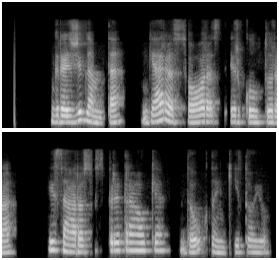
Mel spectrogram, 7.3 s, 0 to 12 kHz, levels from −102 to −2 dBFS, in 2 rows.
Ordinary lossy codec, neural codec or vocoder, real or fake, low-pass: AAC, 48 kbps; none; real; 7.2 kHz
